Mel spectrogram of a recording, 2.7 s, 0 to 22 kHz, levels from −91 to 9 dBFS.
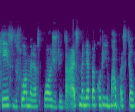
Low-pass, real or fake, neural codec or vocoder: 10.8 kHz; real; none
